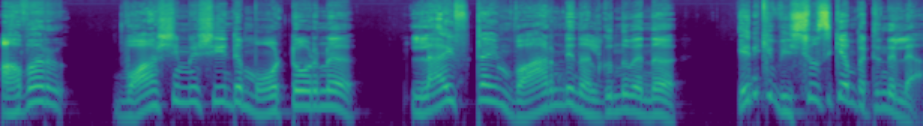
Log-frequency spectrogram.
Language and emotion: Malayalam, surprised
